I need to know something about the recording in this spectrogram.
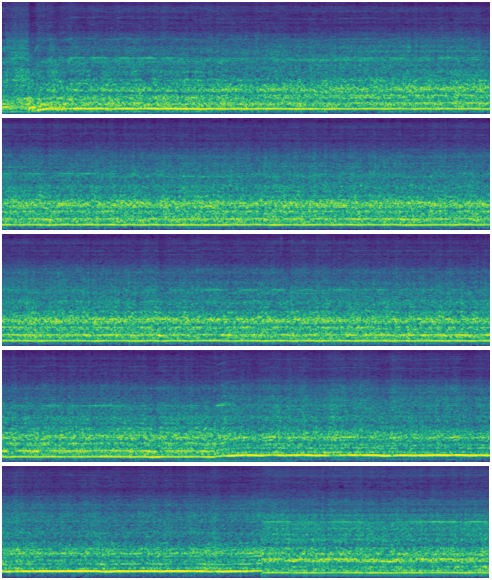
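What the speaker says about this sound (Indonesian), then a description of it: "Yuk kita blender dulu. Sekarang blender." Kitchen blender whirring steadily while blending sambal terasi ingredients, a loud continuous motor drone that runs for over twenty seconds with a brief pitch rise near the end as the load shifts.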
